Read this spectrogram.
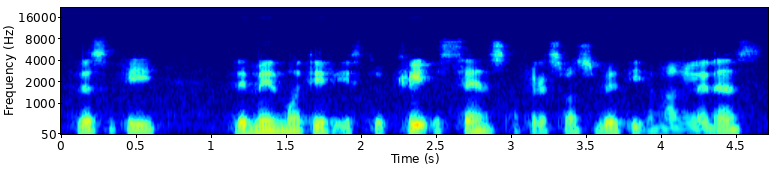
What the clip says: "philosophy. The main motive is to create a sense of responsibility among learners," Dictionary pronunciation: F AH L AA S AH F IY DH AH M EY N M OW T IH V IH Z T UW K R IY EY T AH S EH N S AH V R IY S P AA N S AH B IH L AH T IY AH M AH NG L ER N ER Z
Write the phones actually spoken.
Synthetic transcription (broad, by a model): F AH L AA S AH F IY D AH M EY N M OW T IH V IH S T UW K R IY EY T AH S EH N S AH F R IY S P AA N S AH B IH L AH T IY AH M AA NG L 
